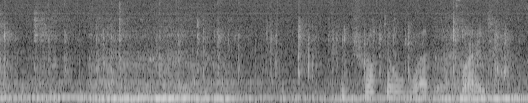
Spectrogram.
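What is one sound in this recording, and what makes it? Keys clack on a computer keyboard.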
